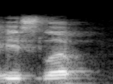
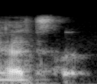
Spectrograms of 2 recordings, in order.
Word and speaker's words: Heaslip: Yeah, it's actually up for debate. There's a little bit of a family feud over that. I say Heaslip. Heaslip? People say Heaslip. Yeah, I say Heaslip, but I don't know if it's right or not.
